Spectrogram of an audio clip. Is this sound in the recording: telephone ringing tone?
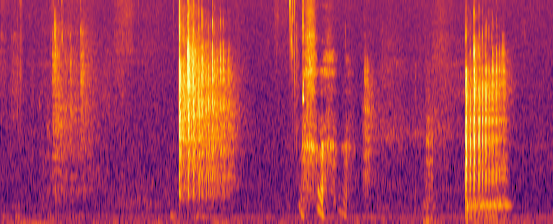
no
